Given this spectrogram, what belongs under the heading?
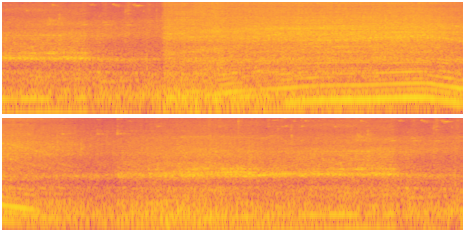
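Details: Honda Beat scooter after replacing CVT gearbox gears worn out by dry gear oil, possibly from a leaking axle seal: smooth engine note rising on a rev and settling back, no grinding or rough whirring; gearbox running quietly.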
